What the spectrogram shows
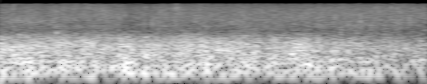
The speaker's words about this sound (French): Mais on, on vient de se taper un bon gros orage avec de grêle. Et là, ça s'est un petit peu calmé, mais on a encore le tonnerre qui gronde, les éclairs.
